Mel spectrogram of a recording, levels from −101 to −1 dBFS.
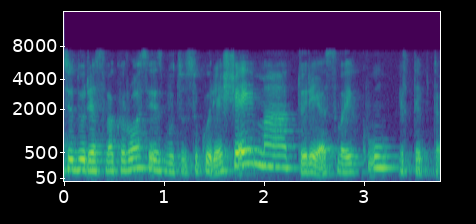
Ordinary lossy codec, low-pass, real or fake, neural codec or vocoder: MP3, 96 kbps; 7.2 kHz; real; none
